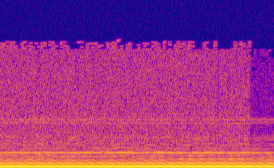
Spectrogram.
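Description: Steady electrical mains hum, a low buzz made of several level tones, in the audio between programme segments. A faint hiss lies under it, and the higher hiss drops away near the end.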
